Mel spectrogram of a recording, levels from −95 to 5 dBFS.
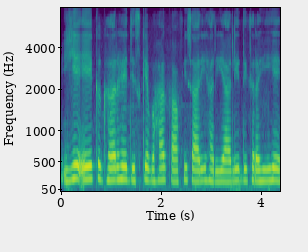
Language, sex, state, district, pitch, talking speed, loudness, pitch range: Hindi, female, Bihar, Patna, 190 Hz, 165 wpm, -13 LUFS, 185-200 Hz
